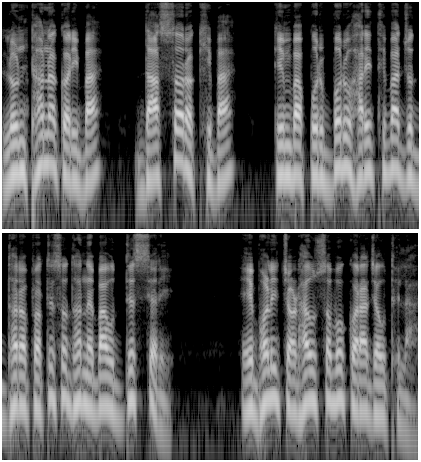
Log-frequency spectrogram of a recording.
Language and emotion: Odia, neutral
